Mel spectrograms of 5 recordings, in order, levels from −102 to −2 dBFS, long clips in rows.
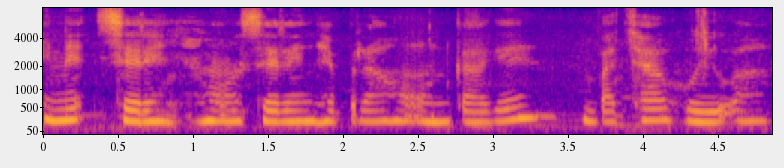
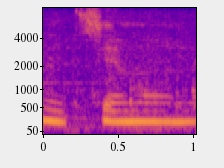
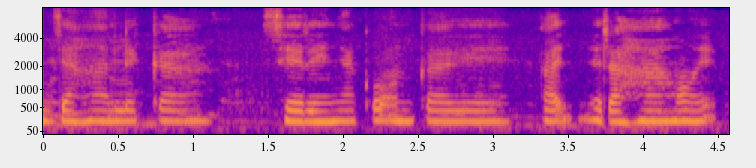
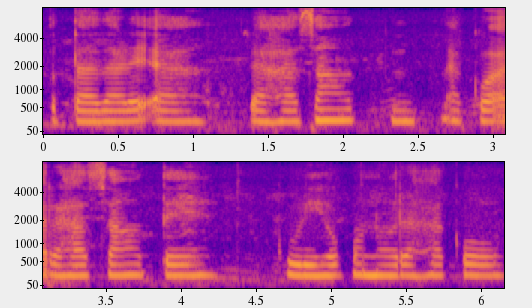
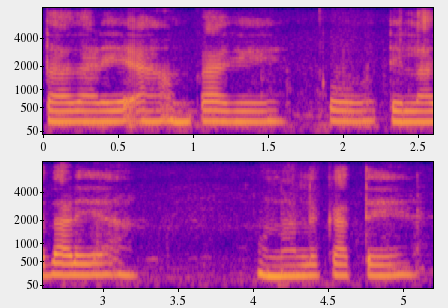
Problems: constant background noise, continuous background conversations, low volume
